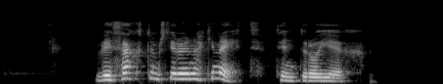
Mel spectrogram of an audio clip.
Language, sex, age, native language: Icelandic, female, 30-39, Icelandic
